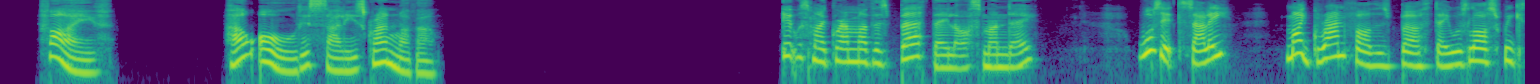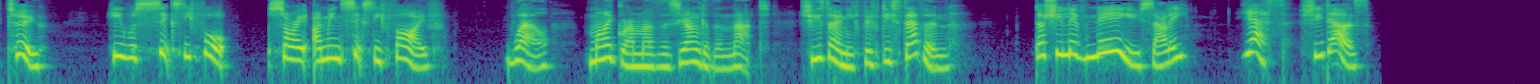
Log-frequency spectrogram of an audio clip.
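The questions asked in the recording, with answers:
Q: How old is Sally's grandmother?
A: 57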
